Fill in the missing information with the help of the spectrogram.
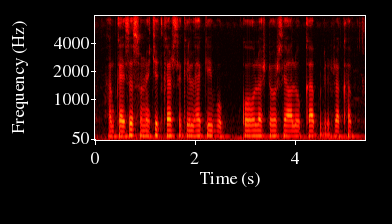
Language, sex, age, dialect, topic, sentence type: Magahi, male, 18-24, Western, agriculture, question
